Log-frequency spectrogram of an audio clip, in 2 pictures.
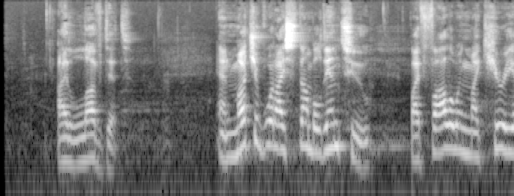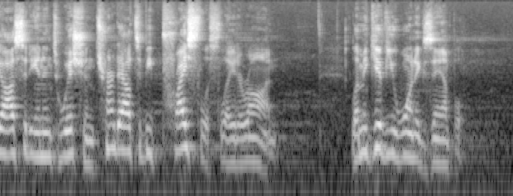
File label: Commencement Address; Steve Jobs; 2005; Stanford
